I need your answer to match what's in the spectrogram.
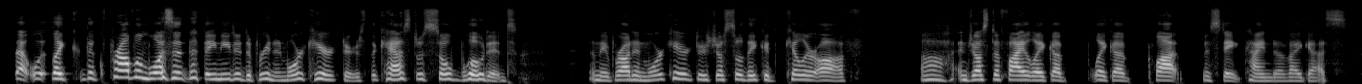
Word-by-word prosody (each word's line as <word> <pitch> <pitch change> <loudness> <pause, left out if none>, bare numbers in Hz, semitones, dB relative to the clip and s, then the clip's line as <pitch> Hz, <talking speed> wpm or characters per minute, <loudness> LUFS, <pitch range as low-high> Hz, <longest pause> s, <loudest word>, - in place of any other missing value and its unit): That - - +2
would - - -1
like, 250 -2 +5
the 255 +4 -3
g - - -18
problem 325 -3 +7
wasn't 275 0 +4
that 300 -2 -3
they 240 0 +2
needed 245 -1 -1
to 215 - -1
bring 250 -1 -2
in 185 0 -8
more 230 +6 0
characters. 210 -9 -2
The 215 - -8
cast 235 +2 +1
was 245 - -4
so 245 -1 +1
bloated, 205 -6 +1 0.8
and 210 - -6
they 185 - -3
brought 205 +3 +2
in 200 -3 -2
more 210 +5 -4
characters 235 -5 -2
just 215 +1 -5
so 235 - 0
they 210 -1 -2
could 200 -5 -6
kill 225 -2 -1
her 200 -3 -1
off, 180 -2 -2 0.6
uh, 210 -1 -4
and 210 -1 -4
justify 215 -1 +2
like 190 -1 0
a 185 -4 -1 0.2
like 205 -3 -4
a 180 -4 -2 0.2
plot 190 -2 +4 0.2
mistake 175 -4 -5
kind 165 -4 -5
of, 165 +1 -10
I 165 -1 -5
guess. 165 0 -11
215 Hz, 205 wpm, -23 LUFS, 190-245 Hz, 0.8 s, problem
